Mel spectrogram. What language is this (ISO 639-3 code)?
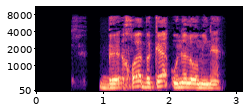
kur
